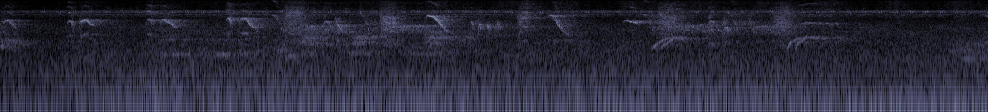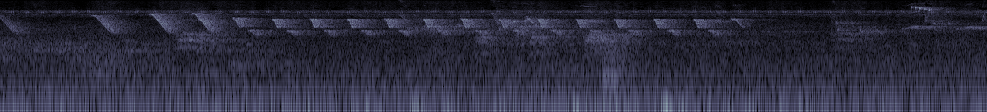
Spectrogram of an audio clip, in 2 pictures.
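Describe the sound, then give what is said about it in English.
A busy dawn chorus of many bird species calling and singing at once at a home in South India, with bright repeated chirps, trills and a steady high insect-like whine running underneath, over a soft continuous background hiss. “That's what morning chorus sounds like at my home.”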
